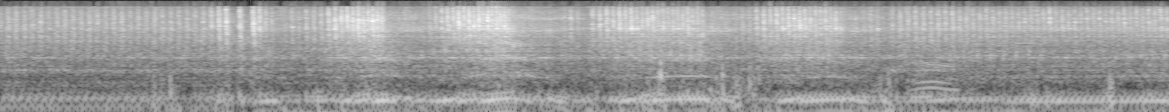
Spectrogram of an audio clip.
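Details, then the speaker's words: Opel Manta with lumpy running after carb clean, cam timing being checked; lumpy idle with slight hunting, no longer backfiring, better than before; suspected carburetor cause, no cooling connected. "Is that idle? I'd say that's better, but I think now that's the carburetor."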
